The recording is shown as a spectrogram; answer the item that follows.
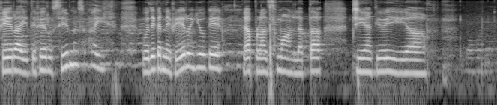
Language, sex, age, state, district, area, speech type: Dogri, female, 30-45, Jammu and Kashmir, Samba, urban, spontaneous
